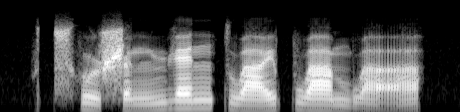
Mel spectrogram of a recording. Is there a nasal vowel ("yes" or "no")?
no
